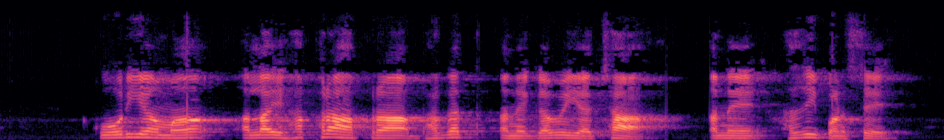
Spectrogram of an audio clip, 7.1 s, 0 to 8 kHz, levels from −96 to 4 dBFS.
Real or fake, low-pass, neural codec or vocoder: real; 7.2 kHz; none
